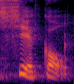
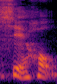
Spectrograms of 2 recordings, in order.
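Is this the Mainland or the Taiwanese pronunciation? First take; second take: Taiwanese; Mainland. First: It is pronounced the Taiwanese way. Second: It is pronounced the Mainland Chinese way. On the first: "我记得台湾是讲邂逅" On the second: "然后中国是讲邂逅"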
